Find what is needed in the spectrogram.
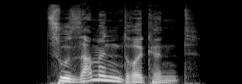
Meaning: present participle of zusammendrücken
- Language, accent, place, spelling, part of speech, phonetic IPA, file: German, Germany, Berlin, zusammendrückend, verb, [t͡suˈzamənˌdʁʏkn̩t], De-zusammendrückend.ogg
